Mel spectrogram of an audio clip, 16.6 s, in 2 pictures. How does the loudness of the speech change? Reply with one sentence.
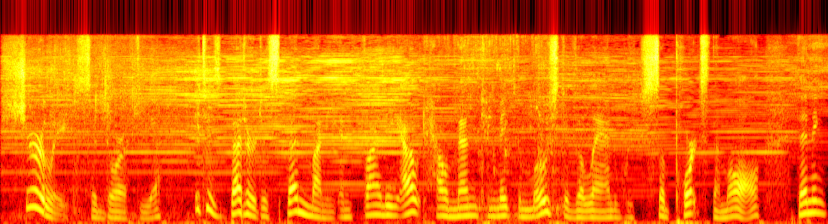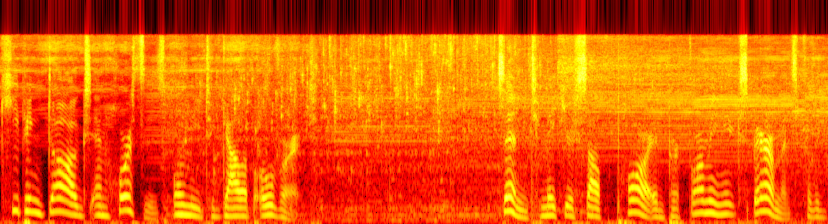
The volume of the speech stays about the same.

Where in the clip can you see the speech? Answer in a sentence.
The speech can be heard from 0.0 to 11.5 s and from 13.2 to 16.5 s.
